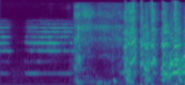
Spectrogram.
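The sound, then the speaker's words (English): A dog lets out several quick, sharp barks in the cab of a moving truck, following a steady, droning blast of the truck's air horn at the start. “Oh, and there's the dog.”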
